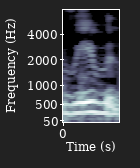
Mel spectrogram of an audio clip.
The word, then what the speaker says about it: Wavell: While the blaze of violence had arisen in the country, Viceroy Wavell is better pronunciation, Viceroy Wavell established the interim government.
